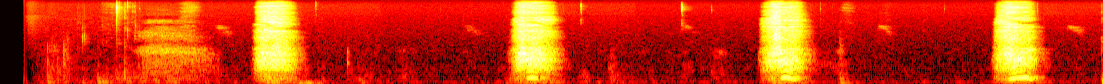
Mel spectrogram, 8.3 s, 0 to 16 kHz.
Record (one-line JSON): {"exhalation_length": "8.3 s", "exhalation_amplitude": 32078, "exhalation_signal_mean_std_ratio": 0.29, "survey_phase": "beta (2021-08-13 to 2022-03-07)", "age": "18-44", "gender": "Female", "wearing_mask": "No", "symptom_runny_or_blocked_nose": true, "symptom_sore_throat": true, "smoker_status": "Ex-smoker", "respiratory_condition_asthma": false, "respiratory_condition_other": false, "recruitment_source": "REACT", "submission_delay": "2 days", "covid_test_result": "Negative", "covid_test_method": "RT-qPCR", "influenza_a_test_result": "Negative", "influenza_b_test_result": "Negative"}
